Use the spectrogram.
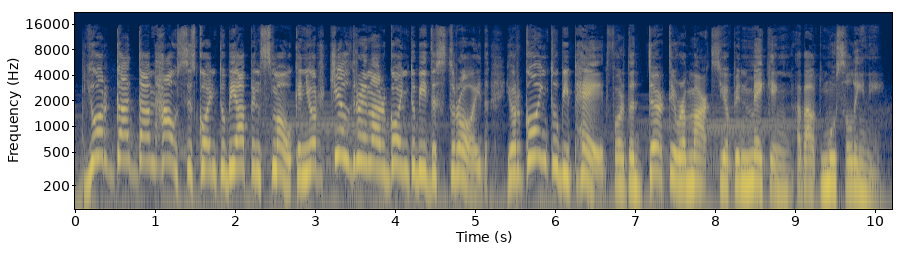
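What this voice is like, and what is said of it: Put-on Italian accent. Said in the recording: “That was my Italian accent”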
